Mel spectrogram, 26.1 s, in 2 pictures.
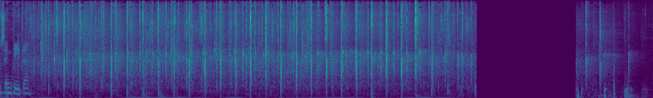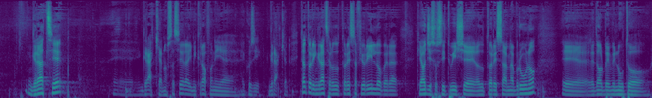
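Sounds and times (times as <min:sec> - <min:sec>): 
speech: 0:00.0 - 0:00.8, 0:13.6 - 0:14.5, 0:15.9 - 0:26.0
audience applause: 0:00.0 - 0:09.6, 0:11.5 - 0:12.6.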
